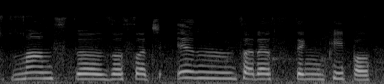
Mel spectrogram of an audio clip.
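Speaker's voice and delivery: slow, drawn-out cartoon character voice; cartoon impression. Fan quoting a favorite classic cartoon, slow put-on voice. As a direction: stretch it out like a cartoon quote. Quotes Bugs Bunny cartoon line.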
